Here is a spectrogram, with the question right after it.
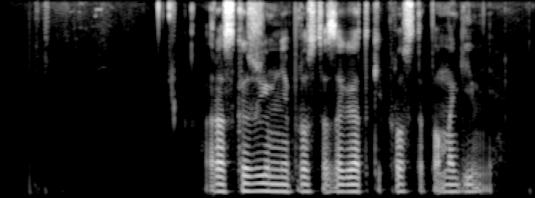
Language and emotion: Russian, neutral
